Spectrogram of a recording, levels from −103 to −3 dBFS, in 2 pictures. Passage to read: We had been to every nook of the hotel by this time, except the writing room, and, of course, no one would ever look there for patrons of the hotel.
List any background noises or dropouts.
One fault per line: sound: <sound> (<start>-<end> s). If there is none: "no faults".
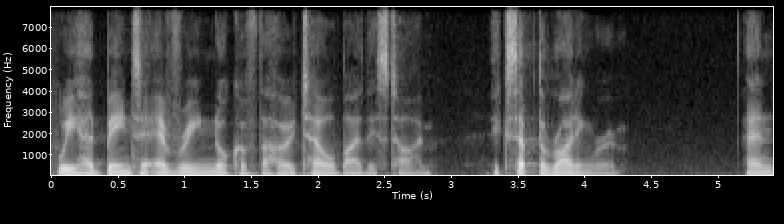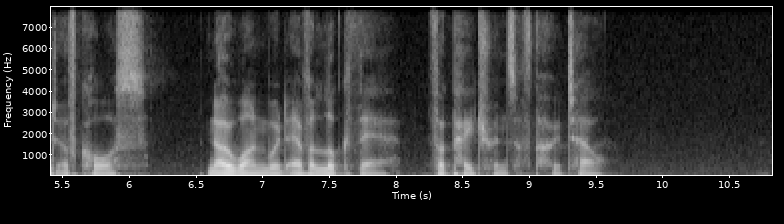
no faults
